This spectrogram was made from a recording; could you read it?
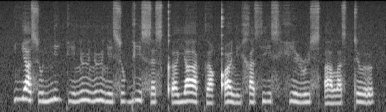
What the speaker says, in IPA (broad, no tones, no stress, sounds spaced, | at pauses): ʎ a s u n i k i l ʉ l ʉ l i s u ɡ i s ɐ s kʼ ɐ j a k ɐ qʼ ɵ l i x a s j i s x i ɭ ʉ s ʔ a lˠ ɐ s t ɵ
